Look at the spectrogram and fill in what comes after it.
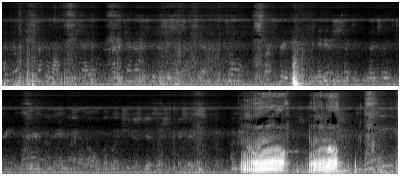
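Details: Chihuahua. After a quiet stretch with faint room noise and a single sharp knock, a Chihuahua gives two loud, rasping snarls with a wobbling pitch. The growls come in quick succession as it guards a bone.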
